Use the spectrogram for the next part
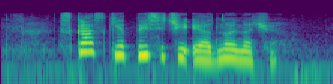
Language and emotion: Russian, positive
